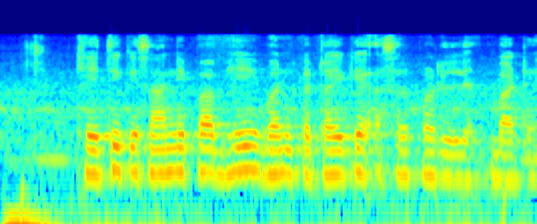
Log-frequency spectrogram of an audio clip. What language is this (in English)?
Bhojpuri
